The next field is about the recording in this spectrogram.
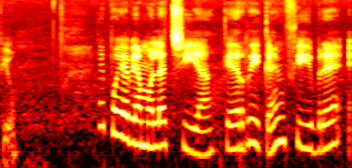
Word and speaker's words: chia: In realtà si pronuncia Chia, allora Chia.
